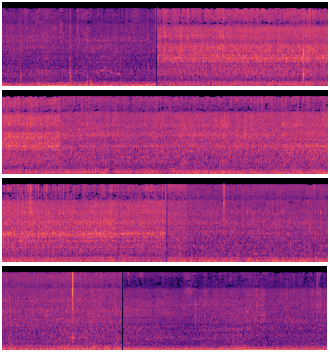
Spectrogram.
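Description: A vehicle engine rumbles steadily from inside the cabin.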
